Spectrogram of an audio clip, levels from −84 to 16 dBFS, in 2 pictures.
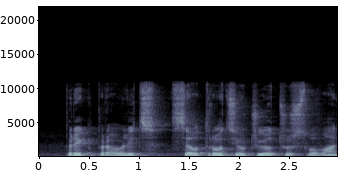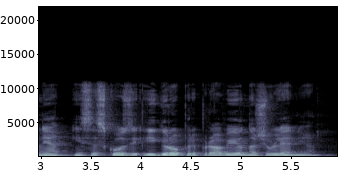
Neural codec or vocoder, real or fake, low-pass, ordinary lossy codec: none; real; 10.8 kHz; none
